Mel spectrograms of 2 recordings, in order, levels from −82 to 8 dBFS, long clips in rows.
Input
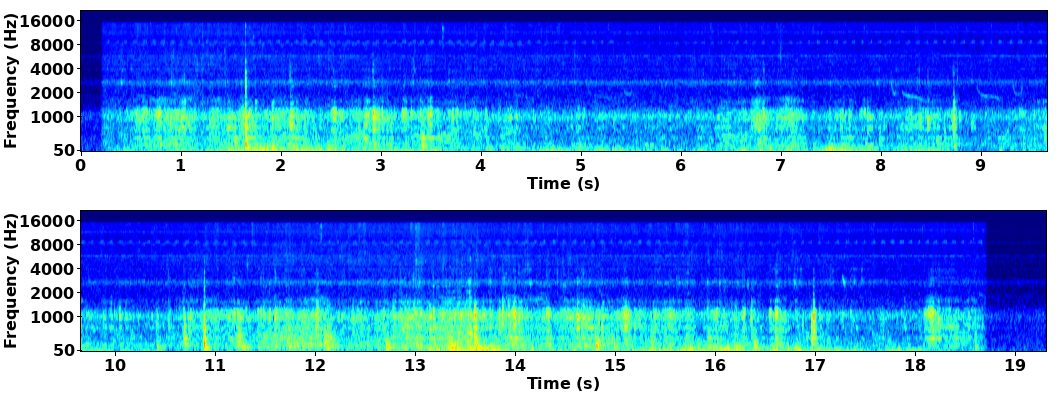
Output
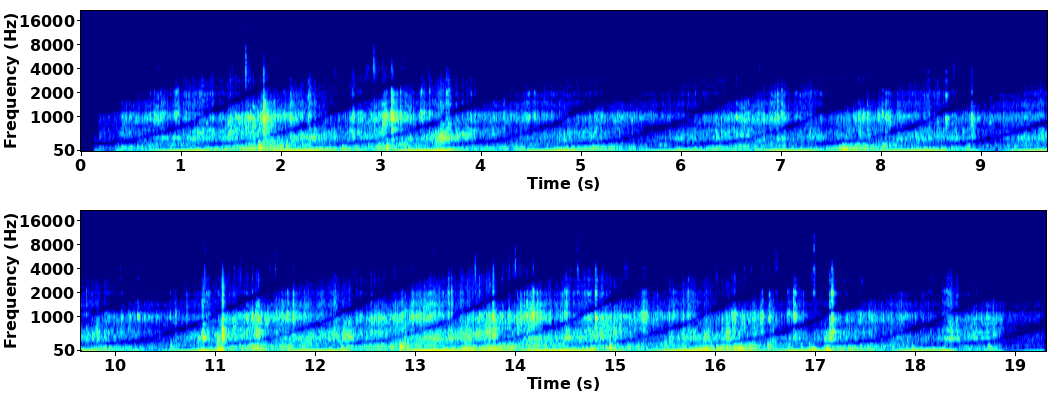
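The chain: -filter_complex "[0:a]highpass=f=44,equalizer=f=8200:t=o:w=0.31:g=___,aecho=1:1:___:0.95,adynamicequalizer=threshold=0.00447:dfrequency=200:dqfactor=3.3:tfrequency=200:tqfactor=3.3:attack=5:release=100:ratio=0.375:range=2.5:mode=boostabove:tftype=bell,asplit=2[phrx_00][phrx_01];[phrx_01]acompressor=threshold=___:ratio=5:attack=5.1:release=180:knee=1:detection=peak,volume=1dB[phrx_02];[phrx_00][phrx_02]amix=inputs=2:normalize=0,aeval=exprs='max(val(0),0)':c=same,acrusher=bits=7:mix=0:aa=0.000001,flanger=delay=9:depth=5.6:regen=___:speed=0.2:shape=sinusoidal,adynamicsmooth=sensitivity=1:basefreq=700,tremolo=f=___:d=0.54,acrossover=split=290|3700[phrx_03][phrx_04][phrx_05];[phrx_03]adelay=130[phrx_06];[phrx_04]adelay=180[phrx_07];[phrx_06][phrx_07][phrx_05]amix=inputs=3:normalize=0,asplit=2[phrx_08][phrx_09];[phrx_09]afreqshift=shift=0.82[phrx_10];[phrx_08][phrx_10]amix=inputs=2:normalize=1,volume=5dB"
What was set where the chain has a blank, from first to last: -4.5, 2.1, -35dB, 53, 0.63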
